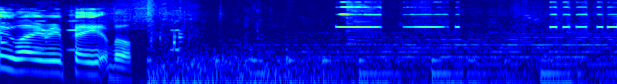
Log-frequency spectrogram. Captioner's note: detector beeping rapidly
